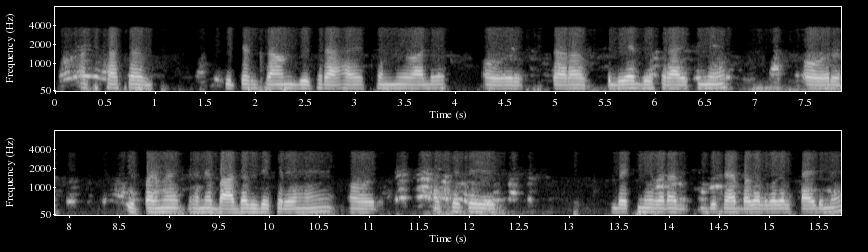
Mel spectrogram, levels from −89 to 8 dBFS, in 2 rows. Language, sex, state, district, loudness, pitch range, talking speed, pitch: Hindi, male, Bihar, Jamui, -17 LUFS, 125-135 Hz, 135 wpm, 130 Hz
